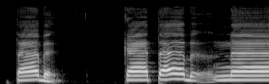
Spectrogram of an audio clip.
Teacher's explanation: বা কলকলার হরফ ধাক্কা দিয়ে পড়তে হবে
